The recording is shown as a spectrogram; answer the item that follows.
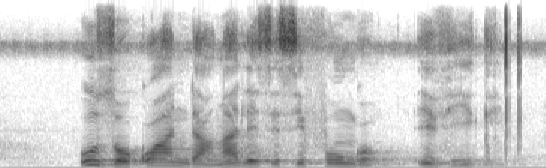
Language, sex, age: Zulu, male, 21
